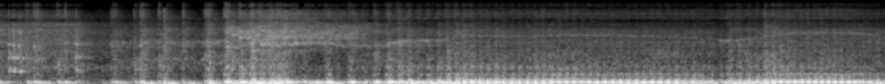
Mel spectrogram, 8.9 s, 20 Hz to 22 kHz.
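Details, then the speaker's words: 1991 Mustang 5.0 LX with Vortech V1, stock high-mileage shortblock, GT-40 intake, F-303 cam; first fire with MSD bypassed, timing possibly ~3 teeth off: V8 catches into lumpy, stumbling lope, running on about five cylinders — rough running misfire. "technically that is not how it's supposed to sound look like yeah running on about 5"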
